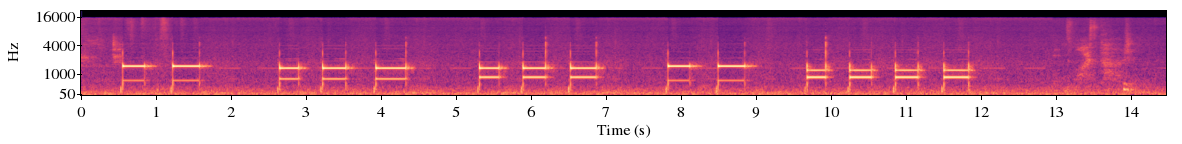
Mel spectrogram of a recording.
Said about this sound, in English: the tape recorder has the faint sound of a phone dial tone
